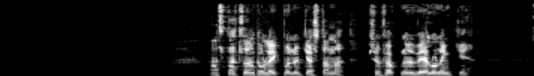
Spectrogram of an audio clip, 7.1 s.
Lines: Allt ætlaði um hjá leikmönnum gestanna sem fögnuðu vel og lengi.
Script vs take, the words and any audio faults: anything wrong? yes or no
no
